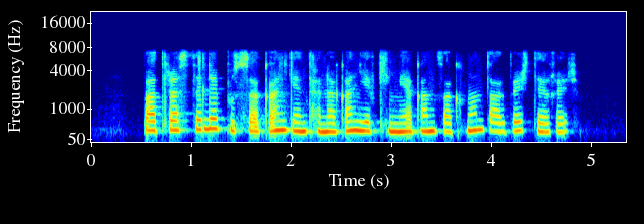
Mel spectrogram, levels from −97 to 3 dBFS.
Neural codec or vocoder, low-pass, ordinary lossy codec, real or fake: none; 7.2 kHz; Opus, 16 kbps; real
